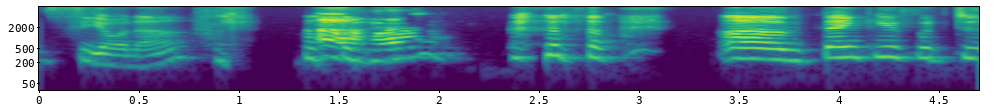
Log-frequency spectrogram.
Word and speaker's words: Siona: yours thank you Fiona I am so glad to be rhyming with your name siona um thank you for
